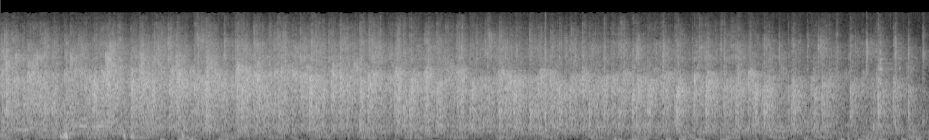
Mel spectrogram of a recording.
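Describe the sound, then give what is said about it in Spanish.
An audience applauds steadily for several seconds, a dense, continuous wash of many hands clapping that holds its level before easing slightly at the end. No one speaks over it. “Si le va a aplaudir, hágalo con el corazón porque es para Él.”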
